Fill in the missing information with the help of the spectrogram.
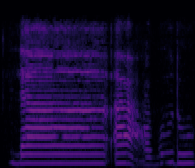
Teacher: کیونکہ یہاں پر الف مدہ ہے، الف مدہ کے بعد حمزہ متحرک ہے، اس لیے یہاں پر مد بنے گی مد منفصل جائز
